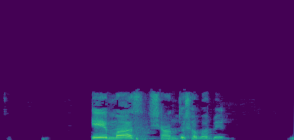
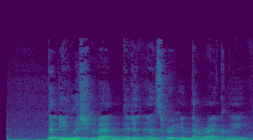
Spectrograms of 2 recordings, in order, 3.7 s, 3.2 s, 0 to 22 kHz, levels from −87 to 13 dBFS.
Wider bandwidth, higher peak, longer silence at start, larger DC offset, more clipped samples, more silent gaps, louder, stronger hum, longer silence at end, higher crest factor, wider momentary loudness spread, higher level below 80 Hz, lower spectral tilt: second, 8 kHz vs 16 kHz; first, -2 dBFS vs -12 dBFS; first, 1.15 s vs 0.1 s; neither; neither; neither; first, -17 LUFS vs -29 LUFS; neither; about the same, 0 s vs 0 s; about the same, 18 dB vs 16 dB; about the same, 14 LU vs 12 LU; second, -64 dBFS vs -34 dBFS; second, -3.5 dB/octave vs -6.5 dB/octave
